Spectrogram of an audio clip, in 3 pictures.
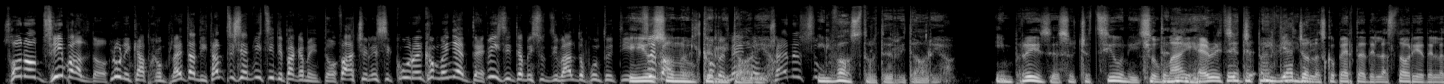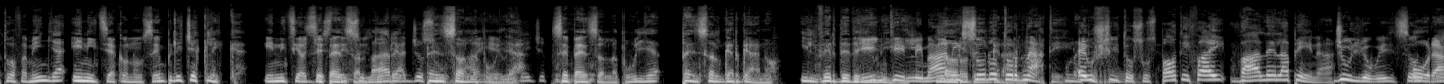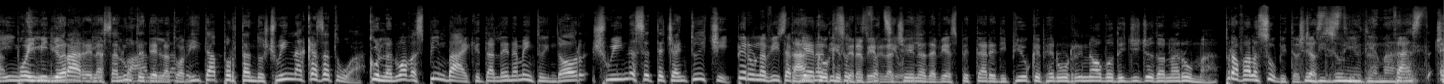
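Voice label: Italian, Commercial; GoLocalise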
